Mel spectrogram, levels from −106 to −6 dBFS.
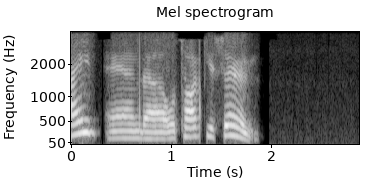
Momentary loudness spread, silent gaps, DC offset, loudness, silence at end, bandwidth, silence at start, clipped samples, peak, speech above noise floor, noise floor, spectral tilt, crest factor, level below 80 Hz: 5 LU; none; under 0.1%; -21 LUFS; 1 s; 4 kHz; 0 s; under 0.1%; -6 dBFS; 50 dB; -70 dBFS; -11.5 dB/octave; 16 dB; -60 dBFS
